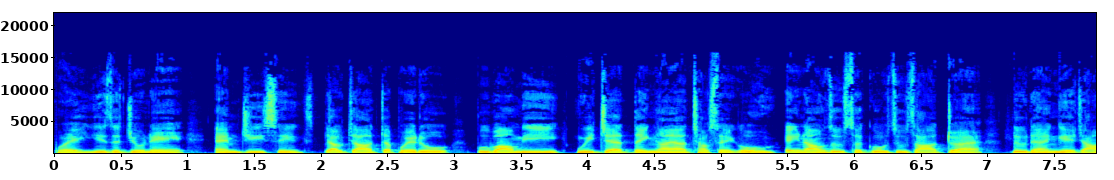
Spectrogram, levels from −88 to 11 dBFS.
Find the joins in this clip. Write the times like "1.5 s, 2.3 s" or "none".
5.4 s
